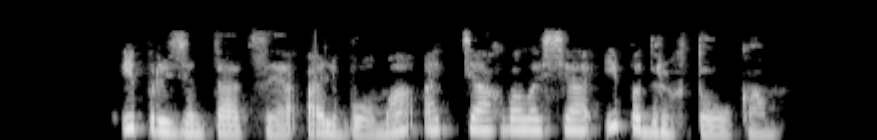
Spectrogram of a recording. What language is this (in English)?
Belarusian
